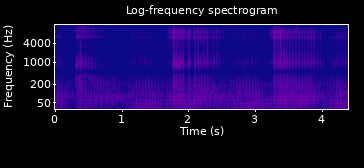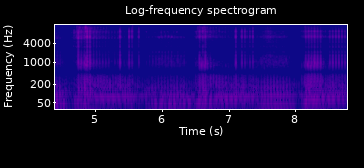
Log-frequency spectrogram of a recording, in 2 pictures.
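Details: House cat's loud, continuous low purr rising and falling with each breath, about seven surges across the stretch, recorded up close.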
